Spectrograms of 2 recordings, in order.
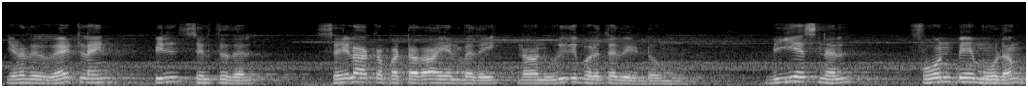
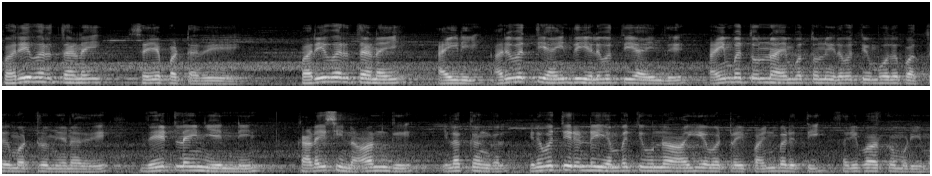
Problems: background sounds at intervals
